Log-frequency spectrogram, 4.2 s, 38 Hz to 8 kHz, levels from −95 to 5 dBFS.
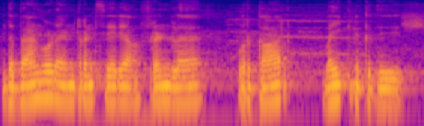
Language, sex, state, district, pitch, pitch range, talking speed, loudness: Tamil, male, Tamil Nadu, Kanyakumari, 105 Hz, 100-110 Hz, 125 wpm, -17 LUFS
